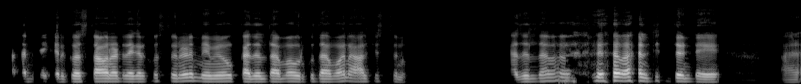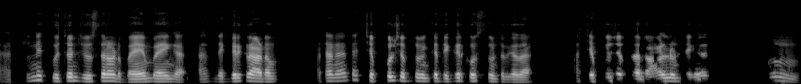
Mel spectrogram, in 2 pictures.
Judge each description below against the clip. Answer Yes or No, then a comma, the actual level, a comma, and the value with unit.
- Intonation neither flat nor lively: Yes, average, 3.0 semitones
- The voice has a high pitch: No, medium, 145 Hz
